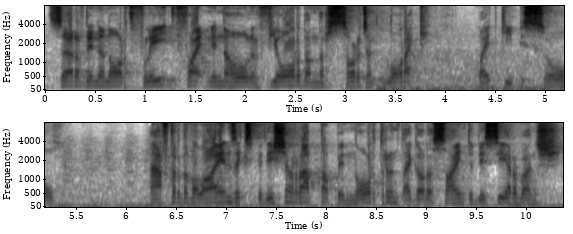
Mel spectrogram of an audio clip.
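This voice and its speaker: A man voicing a gruff, blunt but good-humored dwarf combat trainer in a fantasy audio drama, with a brash, teasing manner. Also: a little high, fairly even intonation, moderate pace, fairly bright tone, soft background music, voice pushed up, lightly acted. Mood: hearty, brisk. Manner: brash, teasing, hearty exclamations.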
